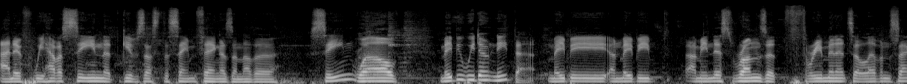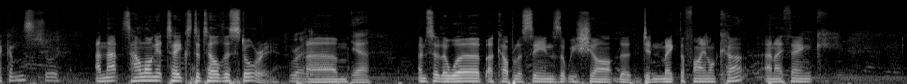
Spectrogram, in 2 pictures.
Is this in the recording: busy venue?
yes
